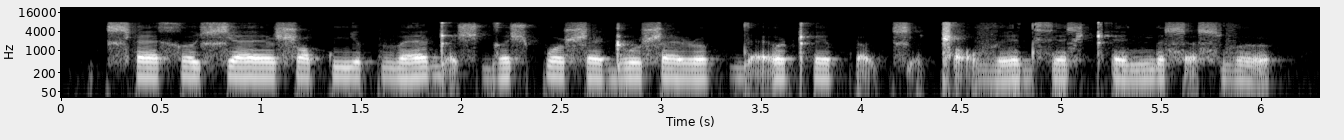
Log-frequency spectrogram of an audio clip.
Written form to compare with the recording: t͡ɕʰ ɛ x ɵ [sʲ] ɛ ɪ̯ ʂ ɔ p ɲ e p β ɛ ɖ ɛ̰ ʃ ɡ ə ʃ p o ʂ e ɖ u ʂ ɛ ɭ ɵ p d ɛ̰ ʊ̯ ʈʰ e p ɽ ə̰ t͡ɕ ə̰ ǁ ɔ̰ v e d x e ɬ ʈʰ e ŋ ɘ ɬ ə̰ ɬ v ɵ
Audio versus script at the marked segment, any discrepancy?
yes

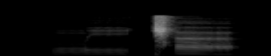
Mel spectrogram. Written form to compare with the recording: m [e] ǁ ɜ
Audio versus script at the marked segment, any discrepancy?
yes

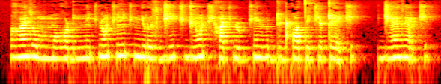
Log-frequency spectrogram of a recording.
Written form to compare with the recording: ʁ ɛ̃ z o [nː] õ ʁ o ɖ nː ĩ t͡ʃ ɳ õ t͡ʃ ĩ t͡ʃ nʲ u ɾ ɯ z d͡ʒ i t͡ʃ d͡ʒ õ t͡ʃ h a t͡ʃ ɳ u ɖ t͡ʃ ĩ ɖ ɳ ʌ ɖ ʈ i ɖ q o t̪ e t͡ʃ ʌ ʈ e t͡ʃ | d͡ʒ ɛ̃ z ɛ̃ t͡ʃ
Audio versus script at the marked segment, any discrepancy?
yes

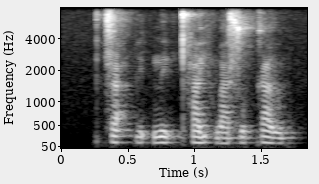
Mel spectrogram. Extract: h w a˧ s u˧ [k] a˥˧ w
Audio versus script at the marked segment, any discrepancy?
no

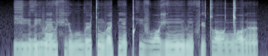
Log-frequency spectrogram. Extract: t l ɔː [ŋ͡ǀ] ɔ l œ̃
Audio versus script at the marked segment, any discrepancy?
no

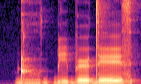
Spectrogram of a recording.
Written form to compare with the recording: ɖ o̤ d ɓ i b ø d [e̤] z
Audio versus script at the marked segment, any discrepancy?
yes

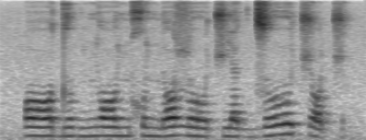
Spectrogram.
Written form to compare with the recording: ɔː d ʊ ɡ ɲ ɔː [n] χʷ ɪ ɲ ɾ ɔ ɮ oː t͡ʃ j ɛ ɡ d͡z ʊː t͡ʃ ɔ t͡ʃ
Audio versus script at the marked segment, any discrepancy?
yes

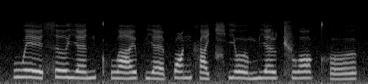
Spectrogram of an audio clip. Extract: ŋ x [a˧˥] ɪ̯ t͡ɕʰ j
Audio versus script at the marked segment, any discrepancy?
yes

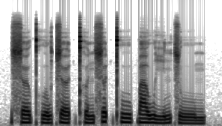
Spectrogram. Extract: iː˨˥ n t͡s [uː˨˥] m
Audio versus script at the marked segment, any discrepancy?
yes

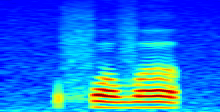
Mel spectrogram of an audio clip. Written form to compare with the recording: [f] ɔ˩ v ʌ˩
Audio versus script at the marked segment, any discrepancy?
no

